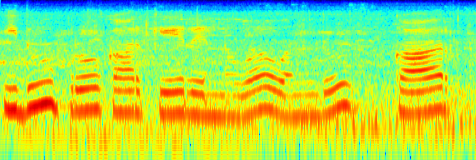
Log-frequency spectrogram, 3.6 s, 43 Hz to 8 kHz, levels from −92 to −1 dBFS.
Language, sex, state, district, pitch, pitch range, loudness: Kannada, female, Karnataka, Bangalore, 205 Hz, 195-225 Hz, -17 LUFS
